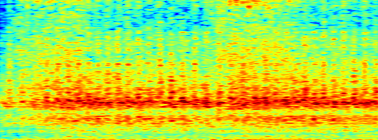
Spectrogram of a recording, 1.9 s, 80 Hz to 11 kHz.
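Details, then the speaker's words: Abandoned 1967 VW Beetle engine after the valve train was corrected and the head reinstalled: steady low idle with a faint repeating knock heard on cylinder one, pulsing through the carburetor. Throttle response much better; knock cause not confirmed. "you can hear that knock definitely on cylinder one it's pulsing through the carburetor pretty bad too"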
